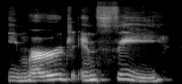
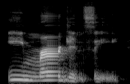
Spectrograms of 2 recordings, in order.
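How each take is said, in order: First: It is said slowly, as separate words. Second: It is said fast, run together as one word.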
